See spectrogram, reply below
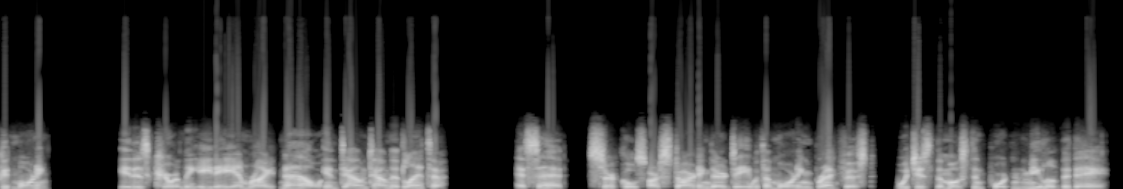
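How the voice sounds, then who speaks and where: Bright, synthetic male news anchor, dry sound. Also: medium pitch, expressive, moderate pace, dry recording. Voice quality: synthetic text-to-speech voice. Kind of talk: scripted news report.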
